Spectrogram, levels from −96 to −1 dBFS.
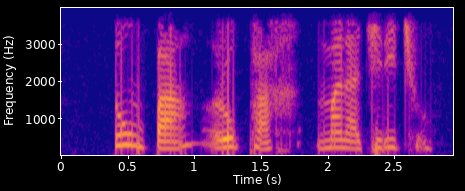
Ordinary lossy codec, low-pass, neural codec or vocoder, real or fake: Opus, 64 kbps; 3.6 kHz; none; real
